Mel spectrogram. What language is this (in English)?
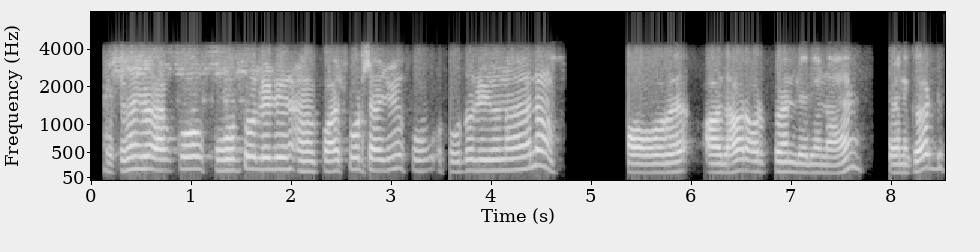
Urdu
